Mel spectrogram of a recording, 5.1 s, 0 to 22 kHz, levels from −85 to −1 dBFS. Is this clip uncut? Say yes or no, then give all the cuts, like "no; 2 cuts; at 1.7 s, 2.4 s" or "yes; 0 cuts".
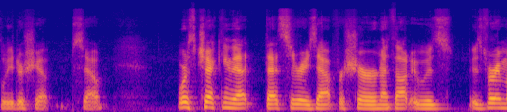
yes; 0 cuts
